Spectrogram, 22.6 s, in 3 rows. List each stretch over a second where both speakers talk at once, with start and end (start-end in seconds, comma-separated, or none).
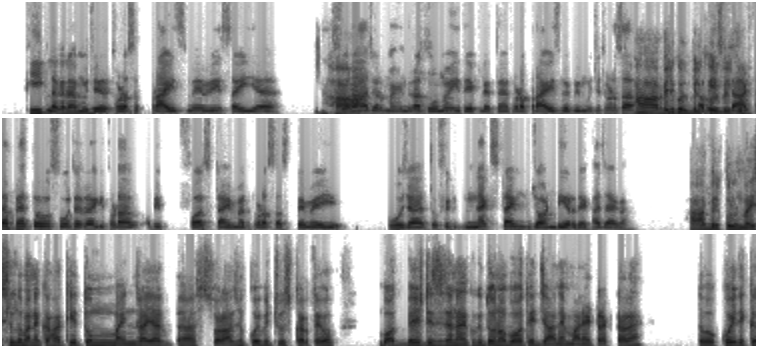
none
